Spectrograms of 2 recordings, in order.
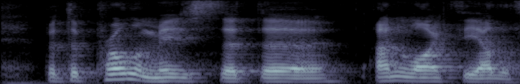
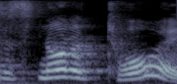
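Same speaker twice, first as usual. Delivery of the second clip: higher, louder offended insistence; indignant correction; 11 semitones higher, 4 dB louder than usual. Retold or imitated. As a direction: set him straight, offended. Friend insists it is an instrument.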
